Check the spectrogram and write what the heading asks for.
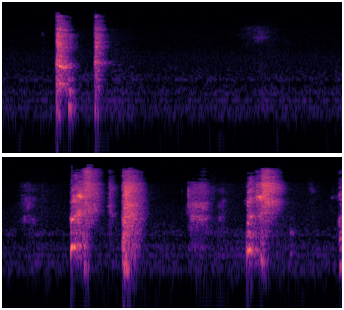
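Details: Sneezes induced by a nasal swab test in a young Taiwanese woman: several sharp, explosive nasal bursts over a faint steady hum.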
